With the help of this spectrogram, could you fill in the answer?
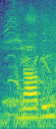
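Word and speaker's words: Navi: Na'vi, I keep wanting to call her Siri. It's two syllables.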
